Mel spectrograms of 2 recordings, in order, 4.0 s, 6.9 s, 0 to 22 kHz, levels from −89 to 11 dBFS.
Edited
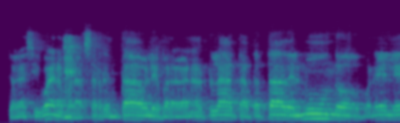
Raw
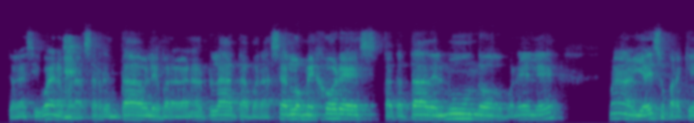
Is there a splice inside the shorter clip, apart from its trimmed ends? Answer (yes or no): yes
